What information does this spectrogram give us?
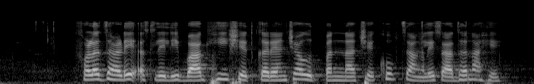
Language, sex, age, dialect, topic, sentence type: Marathi, female, 31-35, Standard Marathi, agriculture, statement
